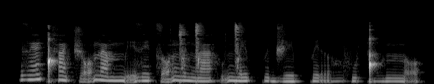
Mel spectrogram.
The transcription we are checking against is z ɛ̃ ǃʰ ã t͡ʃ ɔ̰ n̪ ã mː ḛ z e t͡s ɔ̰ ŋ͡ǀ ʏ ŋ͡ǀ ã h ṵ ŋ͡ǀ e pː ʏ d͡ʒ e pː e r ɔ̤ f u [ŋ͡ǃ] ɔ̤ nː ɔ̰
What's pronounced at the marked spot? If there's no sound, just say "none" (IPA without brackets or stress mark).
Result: ǃ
